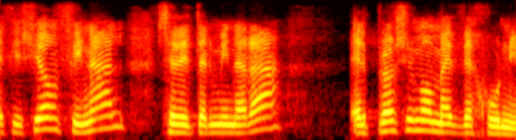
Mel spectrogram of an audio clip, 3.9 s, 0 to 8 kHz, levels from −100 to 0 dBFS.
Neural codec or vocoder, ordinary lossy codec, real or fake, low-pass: none; Opus, 24 kbps; real; 7.2 kHz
